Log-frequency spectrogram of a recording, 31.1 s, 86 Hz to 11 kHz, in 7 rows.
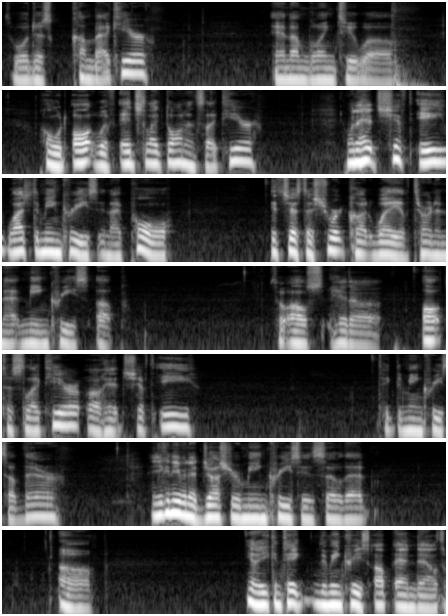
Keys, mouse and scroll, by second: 6.9-9.4 drag, 9.4 shift+e, 18.0-19.6 drag, 19.6 shift+e, 25.7-27.2 middle drag, 29.9-31.0 drag.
